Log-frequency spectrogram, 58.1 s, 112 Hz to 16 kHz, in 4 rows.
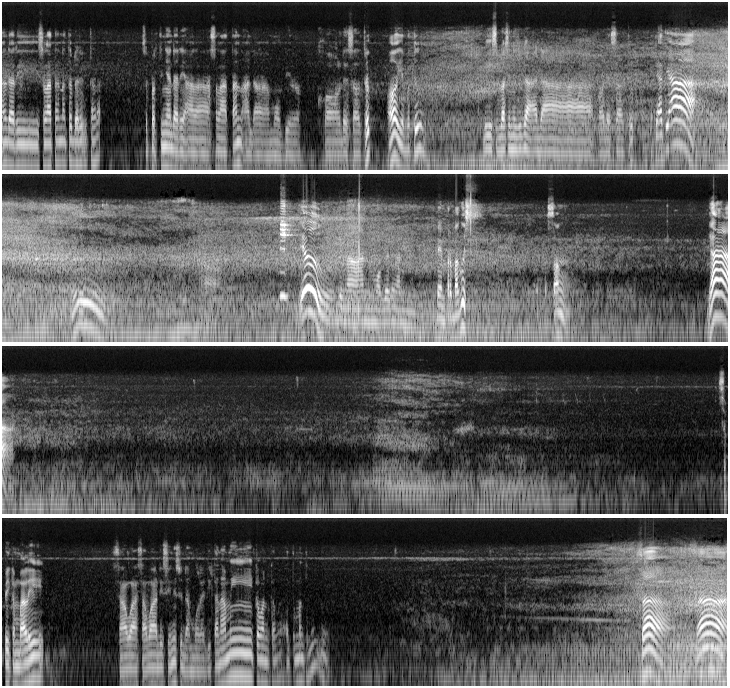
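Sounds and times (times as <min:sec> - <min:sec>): tyre and road noise: 0:00.0 - 0:45.6, 0:49.8 - 0:58.0
vehicle passing by: 0:05.0 - 0:41.6, 0:51.0 - 0:58.0
truck diesel engine driving past: 0:05.3 - 0:41.6, 0:51.1 - 0:58.0
person calling out: 0:15.9 - 0:16.8, 0:54.1 - 0:58.0.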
